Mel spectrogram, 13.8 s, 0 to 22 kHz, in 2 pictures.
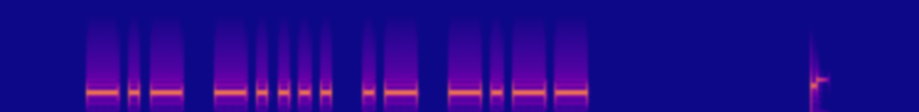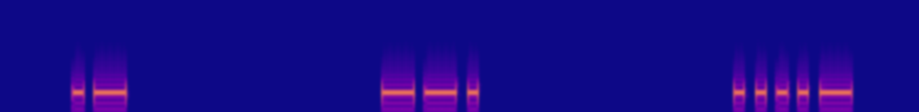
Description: Morse code, heard as a keyed tone, about 15 wpm, spaced as for 7 wpm, 700 Hz. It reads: K6AY AG4
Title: USA Call Signs - 8x Character Spacing - 15wpm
